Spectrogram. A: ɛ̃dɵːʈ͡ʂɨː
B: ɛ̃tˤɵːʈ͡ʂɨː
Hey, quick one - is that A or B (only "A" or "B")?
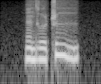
A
